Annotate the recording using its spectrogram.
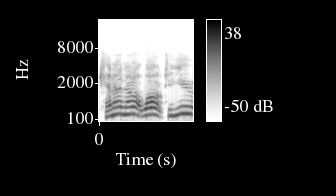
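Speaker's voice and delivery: very high, loud, drawn-out yell. Retelling being shot while yelling to a distant officer: imitating own yell. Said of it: "I'm yelling at him".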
